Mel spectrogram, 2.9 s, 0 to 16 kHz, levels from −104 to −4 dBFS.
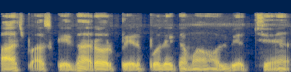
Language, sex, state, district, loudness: Hindi, male, Jharkhand, Jamtara, -17 LUFS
